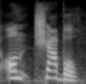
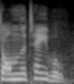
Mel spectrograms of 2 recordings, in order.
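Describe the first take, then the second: First: "table" turned into "chabble", with no "the"; Newcastle pronunciation. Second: Said in the usual way. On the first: Retold or imitated. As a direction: say "on chabble" like a Geordie stepdad. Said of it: "he makes up words in Newcastle". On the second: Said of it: "which means just on the table".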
